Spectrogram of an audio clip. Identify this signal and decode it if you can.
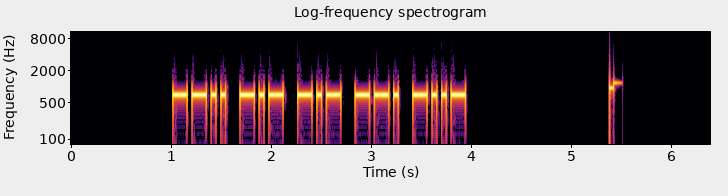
Morse code, heard as a keyed tone, about 25 wpm, 700 Hz. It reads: ZKKGX
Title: Code Groups - 5 Letter:Numbers - 25wpm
